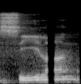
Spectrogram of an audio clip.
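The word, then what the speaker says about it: sīlaṃ: And silang also is with sa. Okay? Silang. Because it is a Sri Lankan pronunciation.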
